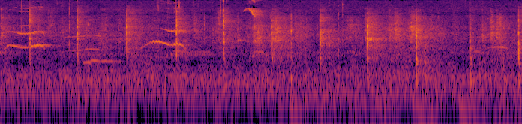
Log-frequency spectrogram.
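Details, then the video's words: Baby monkey Rain calling to mother Rany for help: thin whistled cries, some sliding up and falling away, scattered through steady rhythmic knocking or chopping sounds about every second, with a brief high squeal midway. "Po-or baby monkey RAIN calling mom RANY to helps but can't."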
